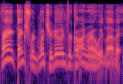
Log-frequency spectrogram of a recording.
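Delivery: high, bright-voiced, grateful local resident voice.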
